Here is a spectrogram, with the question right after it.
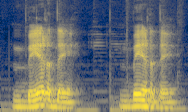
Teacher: a letra e tem o som fechado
